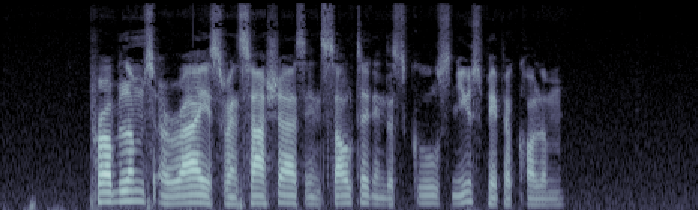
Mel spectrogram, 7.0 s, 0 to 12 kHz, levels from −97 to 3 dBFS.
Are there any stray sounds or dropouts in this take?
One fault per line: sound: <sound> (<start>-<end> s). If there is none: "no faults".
no faults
